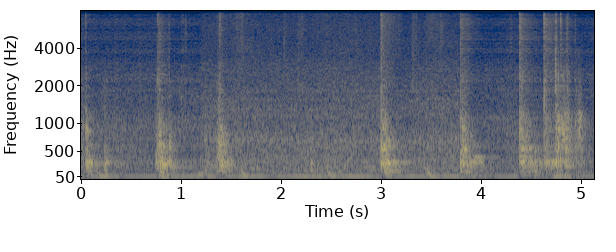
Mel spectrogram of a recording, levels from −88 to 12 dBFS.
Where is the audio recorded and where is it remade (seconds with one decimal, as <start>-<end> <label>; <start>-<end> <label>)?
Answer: 0.0-1.2 remade; 1.2-3.8 recorded; 3.8-5.1 remade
